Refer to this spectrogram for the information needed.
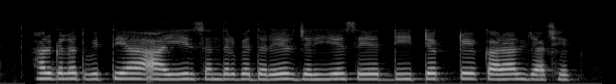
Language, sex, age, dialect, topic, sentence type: Magahi, female, 25-30, Northeastern/Surjapuri, banking, statement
